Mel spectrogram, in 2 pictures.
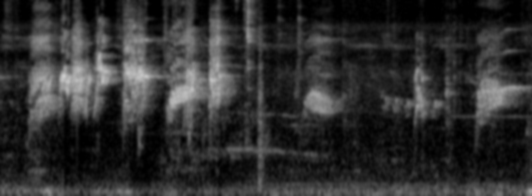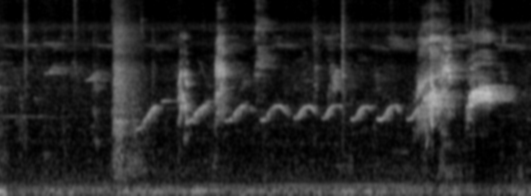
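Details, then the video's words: Javan myna in captivity, known for its loud, busy voice and speech mimicry, mixing scratchy chatter with a long wavering whistled trill near the end; low background hum throughout. "Burung jalak kebo selain suaranya yang rame ada kelebihan nya bisa bicara"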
